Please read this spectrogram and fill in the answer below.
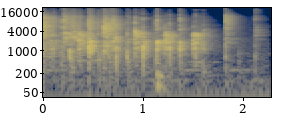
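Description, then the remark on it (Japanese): Brief applause: a dozen or so sharp, bright claps in a quick, slightly uneven rhythm, fairly loud with no voices, stopping after about two seconds. “俺なんか今拍手聞こえたな”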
